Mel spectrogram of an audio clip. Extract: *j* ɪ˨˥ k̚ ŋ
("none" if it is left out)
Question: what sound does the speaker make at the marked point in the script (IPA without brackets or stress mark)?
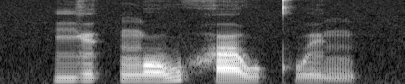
j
